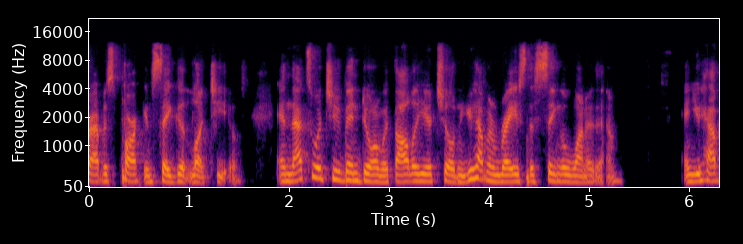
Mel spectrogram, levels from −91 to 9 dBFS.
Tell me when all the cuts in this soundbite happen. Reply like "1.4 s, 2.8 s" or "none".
none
